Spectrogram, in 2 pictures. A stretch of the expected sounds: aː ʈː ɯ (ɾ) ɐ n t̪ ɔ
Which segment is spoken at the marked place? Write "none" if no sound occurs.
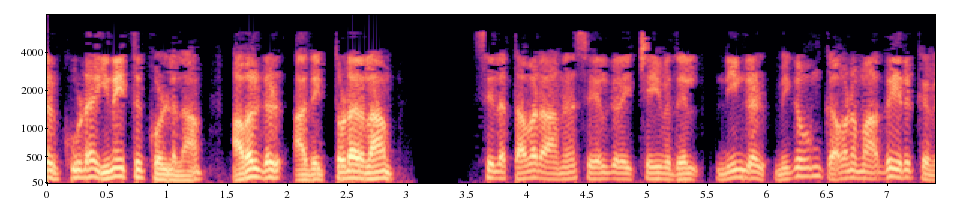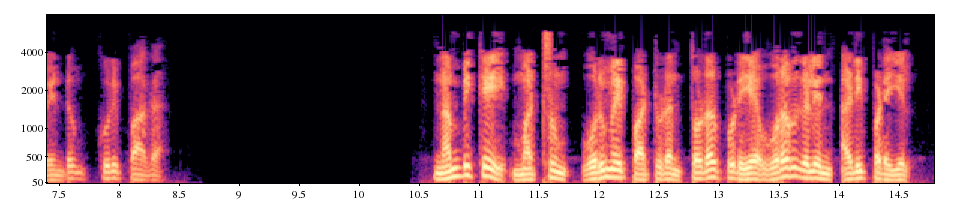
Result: ɽ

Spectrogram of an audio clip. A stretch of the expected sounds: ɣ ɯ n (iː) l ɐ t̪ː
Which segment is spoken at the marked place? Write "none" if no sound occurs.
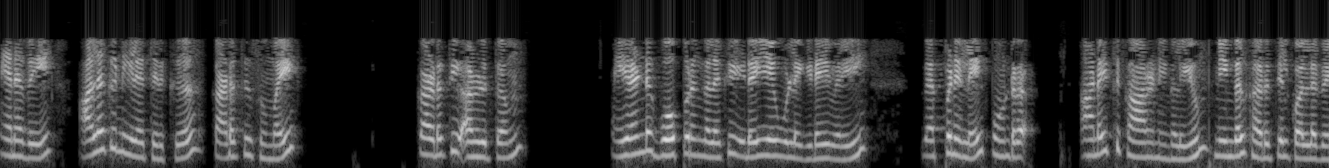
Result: iː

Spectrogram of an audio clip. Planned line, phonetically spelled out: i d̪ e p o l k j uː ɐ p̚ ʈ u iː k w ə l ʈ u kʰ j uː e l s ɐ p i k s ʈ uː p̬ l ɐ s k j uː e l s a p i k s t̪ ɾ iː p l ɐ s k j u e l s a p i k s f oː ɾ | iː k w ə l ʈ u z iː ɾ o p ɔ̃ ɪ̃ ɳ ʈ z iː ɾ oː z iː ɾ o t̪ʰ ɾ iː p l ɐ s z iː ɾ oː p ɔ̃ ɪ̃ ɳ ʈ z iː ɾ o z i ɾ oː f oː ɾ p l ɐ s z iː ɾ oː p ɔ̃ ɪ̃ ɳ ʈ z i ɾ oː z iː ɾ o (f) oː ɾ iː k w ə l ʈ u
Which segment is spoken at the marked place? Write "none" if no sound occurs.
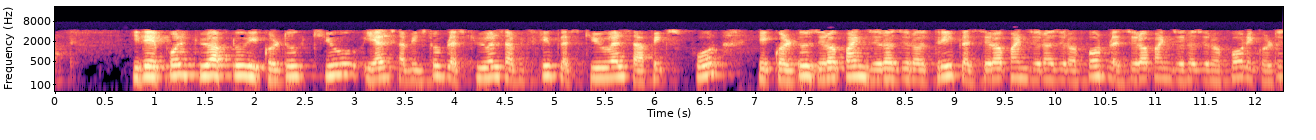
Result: f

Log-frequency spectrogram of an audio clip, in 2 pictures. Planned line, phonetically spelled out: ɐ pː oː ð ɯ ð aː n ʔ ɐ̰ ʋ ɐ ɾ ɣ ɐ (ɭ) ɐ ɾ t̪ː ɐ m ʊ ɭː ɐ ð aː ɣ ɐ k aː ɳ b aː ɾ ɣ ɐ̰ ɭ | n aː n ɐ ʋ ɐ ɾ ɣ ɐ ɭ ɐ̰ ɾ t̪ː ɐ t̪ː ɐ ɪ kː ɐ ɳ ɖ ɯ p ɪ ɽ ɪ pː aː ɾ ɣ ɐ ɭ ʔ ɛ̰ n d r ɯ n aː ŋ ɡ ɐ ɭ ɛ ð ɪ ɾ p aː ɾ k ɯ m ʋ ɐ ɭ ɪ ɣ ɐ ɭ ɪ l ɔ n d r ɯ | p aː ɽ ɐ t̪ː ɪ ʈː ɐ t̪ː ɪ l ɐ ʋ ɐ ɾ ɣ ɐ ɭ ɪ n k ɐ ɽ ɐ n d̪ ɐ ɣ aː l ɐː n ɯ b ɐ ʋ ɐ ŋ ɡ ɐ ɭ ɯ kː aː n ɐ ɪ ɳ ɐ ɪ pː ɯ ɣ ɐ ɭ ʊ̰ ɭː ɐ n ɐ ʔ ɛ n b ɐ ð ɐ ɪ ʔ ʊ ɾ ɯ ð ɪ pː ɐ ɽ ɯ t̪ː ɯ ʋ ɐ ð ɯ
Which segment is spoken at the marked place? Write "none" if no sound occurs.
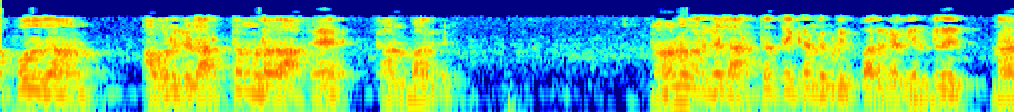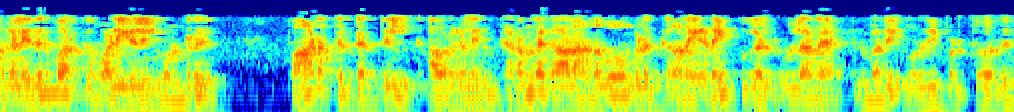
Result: ɭ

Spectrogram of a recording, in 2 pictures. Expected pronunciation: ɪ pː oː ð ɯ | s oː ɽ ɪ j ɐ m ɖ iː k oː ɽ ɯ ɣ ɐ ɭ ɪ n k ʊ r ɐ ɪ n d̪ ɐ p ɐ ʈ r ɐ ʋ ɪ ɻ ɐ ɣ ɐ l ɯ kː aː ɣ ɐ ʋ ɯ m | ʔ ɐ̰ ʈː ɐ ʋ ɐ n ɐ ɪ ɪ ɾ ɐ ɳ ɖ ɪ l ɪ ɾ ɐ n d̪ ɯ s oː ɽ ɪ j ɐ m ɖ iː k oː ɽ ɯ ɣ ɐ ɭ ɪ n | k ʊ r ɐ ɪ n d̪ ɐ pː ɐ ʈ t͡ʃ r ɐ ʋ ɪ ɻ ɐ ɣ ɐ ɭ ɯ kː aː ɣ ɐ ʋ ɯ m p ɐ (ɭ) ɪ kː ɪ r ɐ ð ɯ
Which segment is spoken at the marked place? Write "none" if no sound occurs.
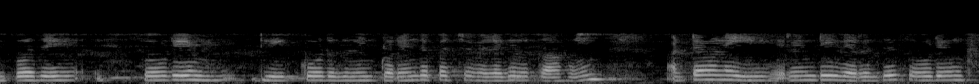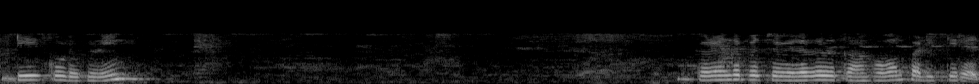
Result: ɽ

